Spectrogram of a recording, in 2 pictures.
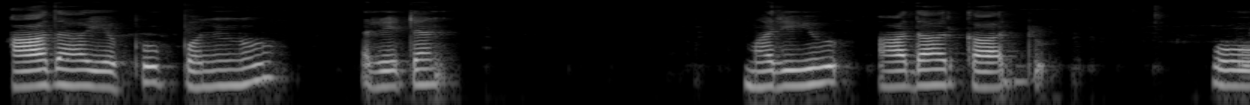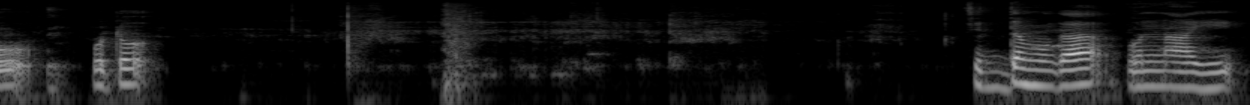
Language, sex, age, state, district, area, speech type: Telugu, female, 60+, Andhra Pradesh, Krishna, urban, read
